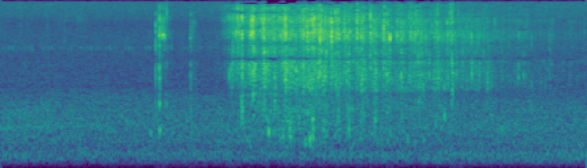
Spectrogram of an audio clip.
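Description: Water splashing and trickling around American coots swimming and diving on a pond. The water is quiet at first, then a busy run of small splashes starts about two seconds in.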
